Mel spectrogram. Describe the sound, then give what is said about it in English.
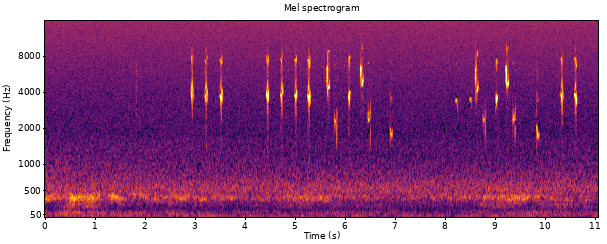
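A bird, bird 395, sings in bursts of short, high chirps and whistled notes, repeated in quick runs with brief pauses, over a steady low rumbling background noise. “I don't know what happened to the wild bird, but bird 395 is in song and pointed at him.”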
